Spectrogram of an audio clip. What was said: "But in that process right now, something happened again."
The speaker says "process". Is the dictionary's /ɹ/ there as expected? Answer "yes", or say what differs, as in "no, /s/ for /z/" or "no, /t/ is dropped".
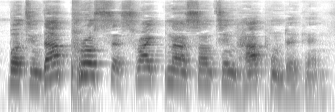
yes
